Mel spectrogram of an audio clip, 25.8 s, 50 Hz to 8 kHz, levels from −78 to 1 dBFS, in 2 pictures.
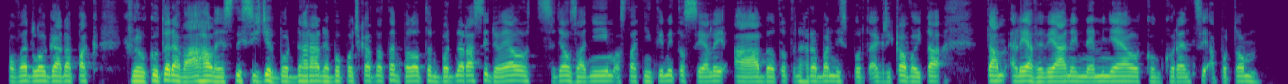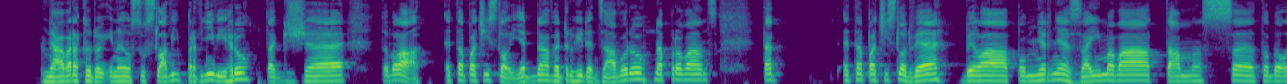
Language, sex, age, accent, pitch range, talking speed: Czech, male, 20-39, native, 125-140 Hz, 165 wpm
